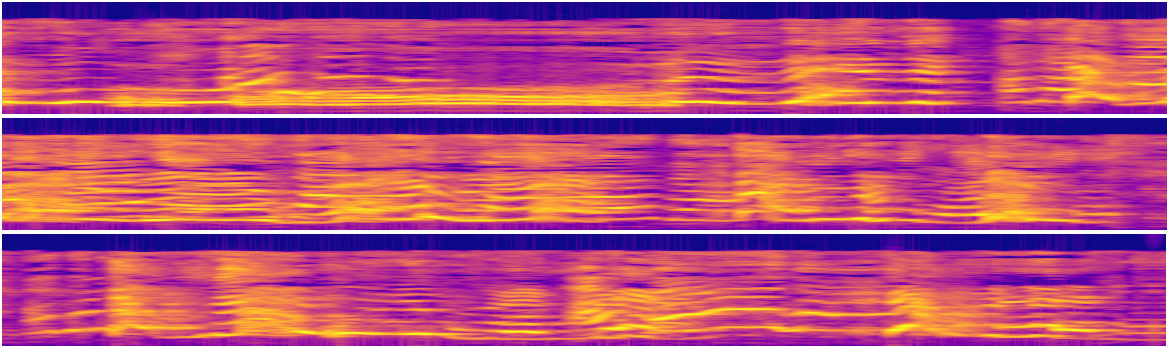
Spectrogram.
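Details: Chatty dog letting out a long run of yodelling, howl-like cries, steady at first, then breaking into many short rising and falling yips and moans with barely a pause.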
